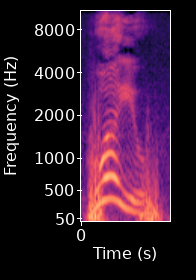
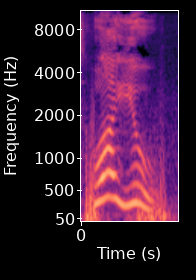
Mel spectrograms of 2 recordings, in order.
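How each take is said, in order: First: Echoed yell. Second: Called out a bit louder and higher; light yell. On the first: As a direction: answer like the mountain's echo. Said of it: "He receives the answer". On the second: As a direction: call out into the mountains. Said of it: "he yells". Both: A narrator's reading.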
